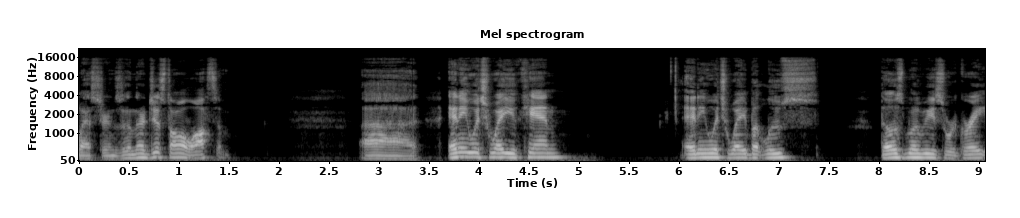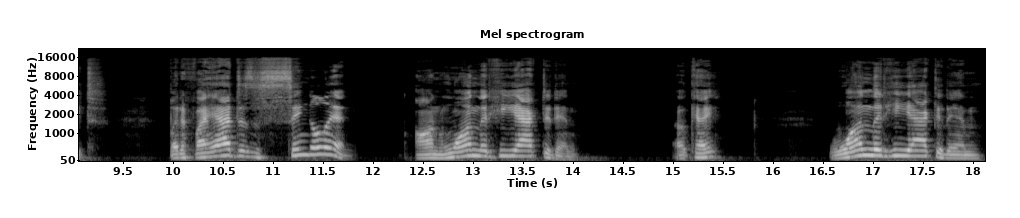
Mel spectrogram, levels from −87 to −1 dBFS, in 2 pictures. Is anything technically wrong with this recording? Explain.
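Yes. At 3.33 s, just before "any which way you", the speech dips for a split second and comes back with a small tick. This is a block of digital silence lasting about 5.8 ms, which fits a 256-sample buffer that was never filled in time and went out as zeros. The audio cuts to silence and back with no fade, so the two abrupt edges merge into one brief click.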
